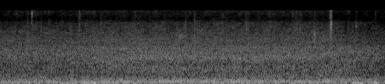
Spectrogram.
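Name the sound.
rain falling in Montenegro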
